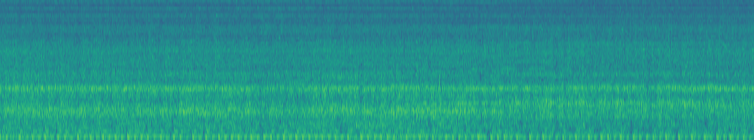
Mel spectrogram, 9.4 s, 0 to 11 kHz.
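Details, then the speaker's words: Honda Vario 125 scooter idling: harsh, gritty rasp from the belt drive, louder at the rear; the clutch bowl is still good, and the CVT pulley bearing appears to be worn. "Ayo kita buka dulu kulitnya nih kayaknya laher pully nya nih yang kena"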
